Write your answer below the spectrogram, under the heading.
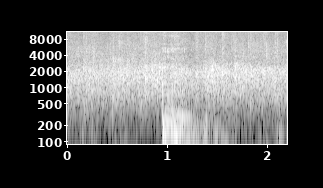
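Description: Steady applause from an audience at an ethical hacking event, welcoming a speaker to a talk on hacking the grid. It fills the whole clip, dense and even in loudness, with a brief voice-like murmur rising through it partway.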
